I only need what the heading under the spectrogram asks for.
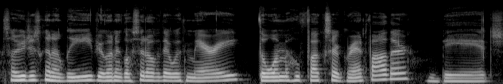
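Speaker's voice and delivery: ordinary talk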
